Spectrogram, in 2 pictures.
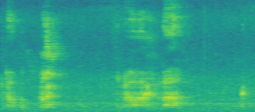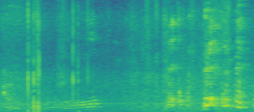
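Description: A grey parrot talks in short speech-like bursts with mimicked words and a cough-like sound, broken by brief pauses and a sharp click.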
